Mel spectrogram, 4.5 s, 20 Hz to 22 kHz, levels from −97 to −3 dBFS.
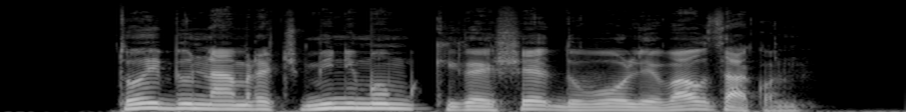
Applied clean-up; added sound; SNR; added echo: neural mask model Resemble Enhance denoiser.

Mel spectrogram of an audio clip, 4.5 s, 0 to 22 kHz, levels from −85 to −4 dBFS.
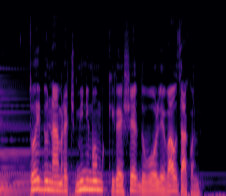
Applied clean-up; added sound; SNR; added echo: none; Strum; 18 dB; none.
